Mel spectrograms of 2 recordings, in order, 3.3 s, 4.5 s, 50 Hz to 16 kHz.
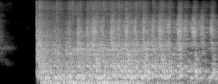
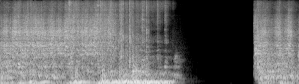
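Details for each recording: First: Rat rod 327 small-block Chevy, second replacement starter fitted: after brief silence the starter turns the engine over strongly and steadily with no grinding or clicking; cranking is normal, and oil pressure reaches 50 psi while cranking. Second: 327 small-block Chevy V8 in rat rod after engine swap, 50 psi oil pressure: loud lumpy idle with uneven beat and occasional intake pops; misfire on a cylinder or two suspected, firing order being checked.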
